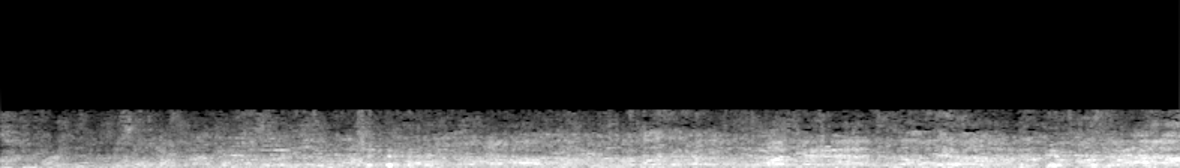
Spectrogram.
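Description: Music plays loudly through loudspeakers in a large room.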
